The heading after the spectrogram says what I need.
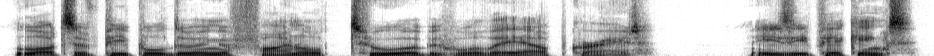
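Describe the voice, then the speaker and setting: A man reading an audiobook, voicing a gentle, mischievous forty-year-old man who talks mildly and a little hesitantly. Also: low-pitched, normal speed, no room sound, clean studio sound, pitched above the performer's own voice.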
